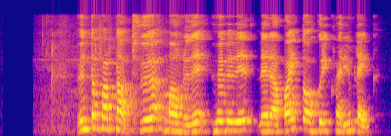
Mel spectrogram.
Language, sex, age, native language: Icelandic, female, 40-49, Icelandic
